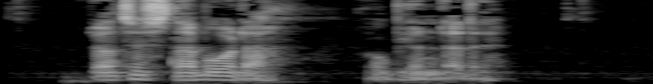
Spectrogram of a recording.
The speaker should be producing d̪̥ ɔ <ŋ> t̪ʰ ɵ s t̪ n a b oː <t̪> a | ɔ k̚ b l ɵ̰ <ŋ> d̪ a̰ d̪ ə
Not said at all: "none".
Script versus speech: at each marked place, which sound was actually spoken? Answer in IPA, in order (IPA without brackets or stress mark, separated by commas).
m, d̪, n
